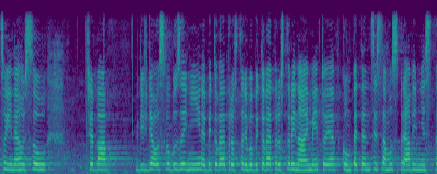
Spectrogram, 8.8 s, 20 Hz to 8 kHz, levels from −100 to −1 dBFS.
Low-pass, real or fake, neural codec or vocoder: 7.2 kHz; fake; codec, 16 kHz, 8 kbps, FreqCodec, larger model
